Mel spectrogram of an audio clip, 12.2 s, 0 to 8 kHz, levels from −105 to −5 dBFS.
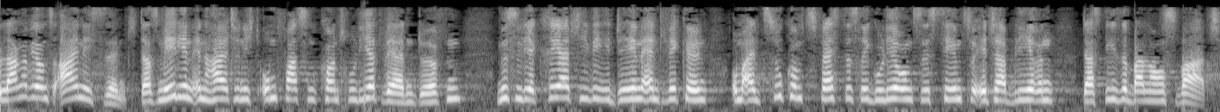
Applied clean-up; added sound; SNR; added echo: none; none; none; none.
